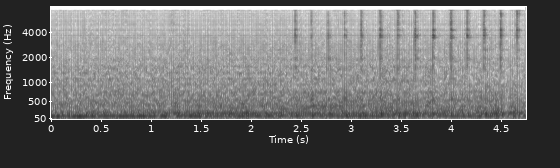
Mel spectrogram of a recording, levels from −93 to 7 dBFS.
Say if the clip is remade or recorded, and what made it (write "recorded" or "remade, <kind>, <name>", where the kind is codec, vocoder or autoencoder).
remade, vocoder, BigVGAN v2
